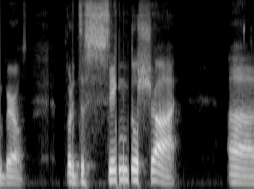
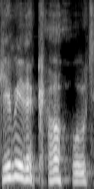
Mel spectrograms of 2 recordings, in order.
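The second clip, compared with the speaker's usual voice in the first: fierce, loud, high-pitched scream; 5 semitones higher, 5 dB louder than usual. Recounting an interrogation, the speaker acts out what she screamed: retelling a scream.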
